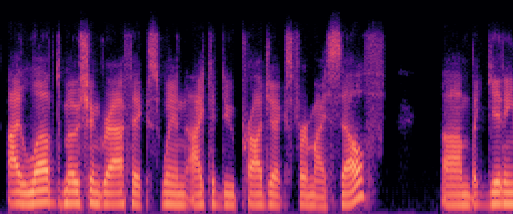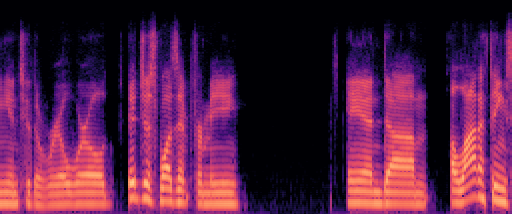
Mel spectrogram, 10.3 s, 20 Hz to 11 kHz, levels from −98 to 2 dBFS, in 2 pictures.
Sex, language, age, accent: male, English, 30-49, American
